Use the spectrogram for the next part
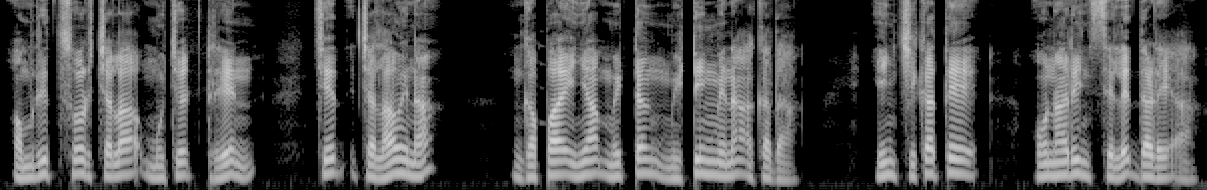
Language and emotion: Santali, fearful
